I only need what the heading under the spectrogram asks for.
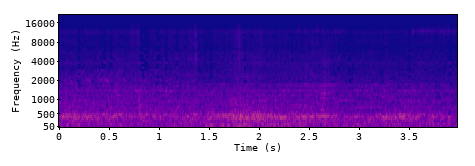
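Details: Honey bee colony on 25 March 2015, heard at the hives: a loud, rich buzzing drone that swells in the middle, topped by one short crackling tick early on.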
